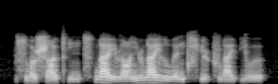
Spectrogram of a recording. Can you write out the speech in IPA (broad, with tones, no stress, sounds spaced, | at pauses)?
s w ɔ˨˦ ʂ ɑ˨˦ ʊ̯ t̪ʰ ḭ˨˩ ŋ t͡sʰ w a˥˨ ɪ̯ ɻ ɑ˨˦ ŋ ɻ w a˦ ɪ̯ l w ə˨˦ n t͡ɕʰ y˥˨ ʈ͡ʂ w a˦ ɪ̯ p j o˨˦ ʊ̯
